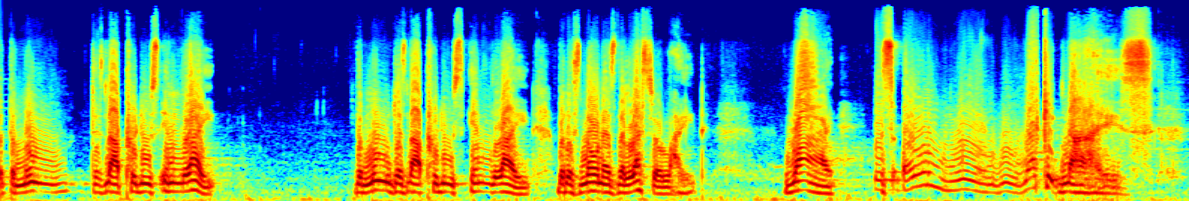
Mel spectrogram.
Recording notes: We apologize for the poor audio quality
